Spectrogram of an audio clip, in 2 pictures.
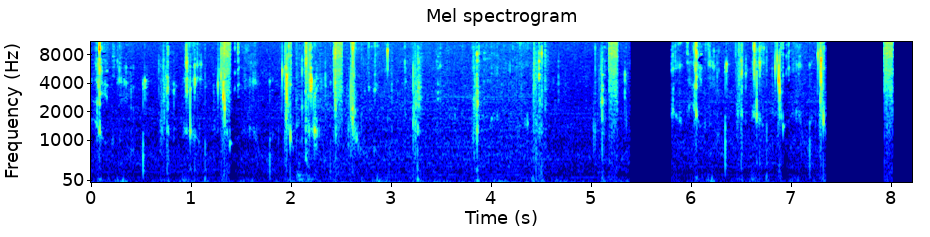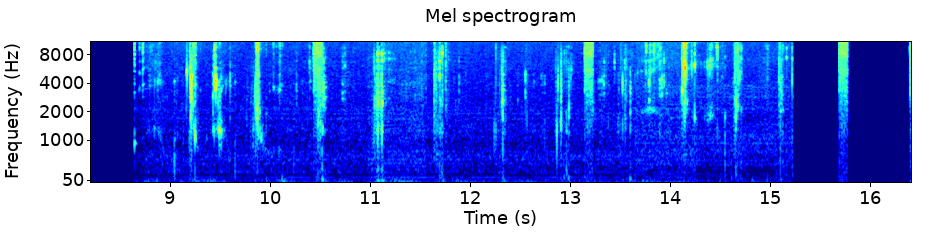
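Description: Close-miked chewing of gummy candy, gummy worms and gummy hearts: soft biting with many quick sharp mouth clicks. It comes in stretches broken by short silent cuts, about five and a half, eight and fifteen seconds in.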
